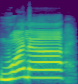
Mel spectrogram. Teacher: الف مدہ ہونے کی وجہ سے ہم ولا ایک الف کی مقدار کھینچ کر پڑھ رہے ہیں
